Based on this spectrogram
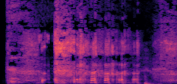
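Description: Throat clearing and phlegmy coughing, a loud, rough run of several harsh, wet bursts that continues almost without a break and has no talking over it.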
